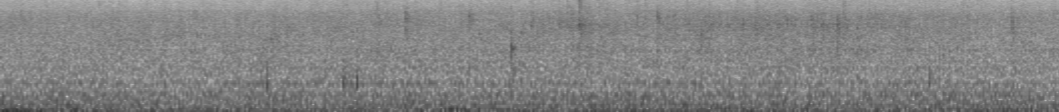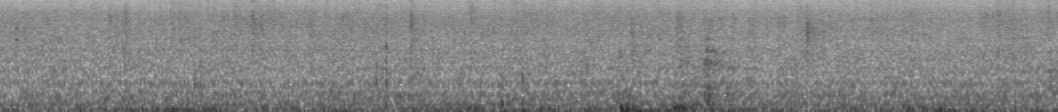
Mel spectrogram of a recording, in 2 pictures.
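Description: Wooden chopsticks lightly tap and scrape against a ceramic rice bowl.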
